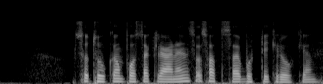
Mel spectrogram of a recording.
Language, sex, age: Norwegian, male, 29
